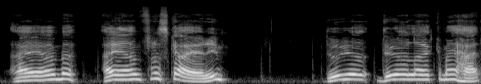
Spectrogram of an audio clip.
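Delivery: high-pitched Swedish accent. Trying an accent for the first time while role-playing a character: Skyrim Swedish accent attempt. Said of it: "I have never tried to do an accent".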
